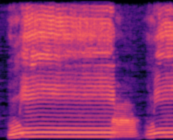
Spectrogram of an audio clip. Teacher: मीम में होठ गोल नहीं होंगे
